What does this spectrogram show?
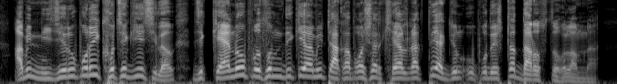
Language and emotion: Bengali, angry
